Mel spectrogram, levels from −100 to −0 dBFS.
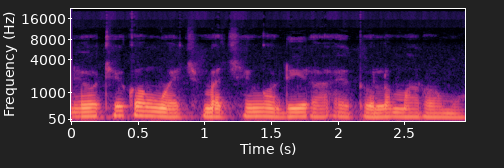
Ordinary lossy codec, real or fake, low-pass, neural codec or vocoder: Opus, 32 kbps; real; 19.8 kHz; none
